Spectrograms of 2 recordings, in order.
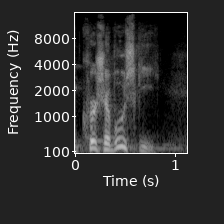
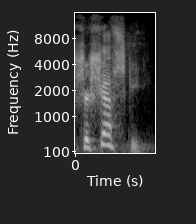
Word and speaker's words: Krzyzewski: phonetically would look, it would be Krzyzewski, but it's Krzyzewski.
